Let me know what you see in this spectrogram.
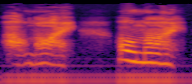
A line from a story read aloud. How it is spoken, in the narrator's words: her say hoarsely in wild delight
